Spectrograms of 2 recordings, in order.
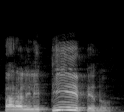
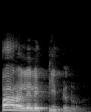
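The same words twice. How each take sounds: First: Paralelepípedo slowed, PÍ stretched and loud; stress on tônica. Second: Paralelepípedo higher and loud from the first syllable; announced example word. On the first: Teacher pronouncing the whole word to find its stress, long loud PÍ. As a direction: say Paralelepípedo whole, leaning hard on PÍ. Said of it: "eu vou pronunciar a palavra toda". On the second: Teacher introducing the next word, Paralelepípedo loud and raised. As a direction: call out Paralelepípedo as a new example. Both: Shown as a demonstration.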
